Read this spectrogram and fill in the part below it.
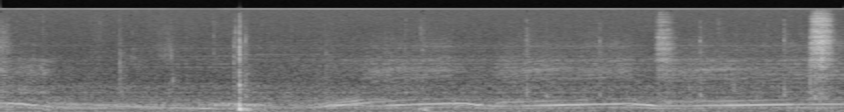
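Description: A car engine revving in Next Car Game, pitch climbing and dipping through several rising sweeps, with a sharp crash-like thump early on and a few clattering bursts later, moderately loud and steady.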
